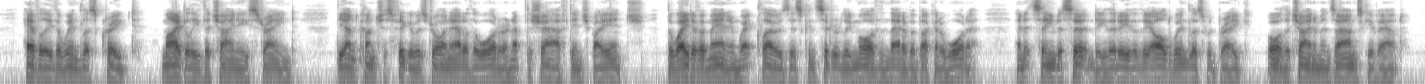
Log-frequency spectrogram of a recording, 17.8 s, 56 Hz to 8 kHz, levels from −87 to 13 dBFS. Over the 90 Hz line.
No: very low, 80 Hz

